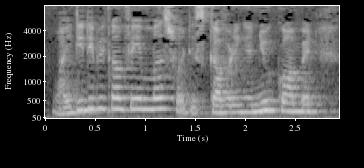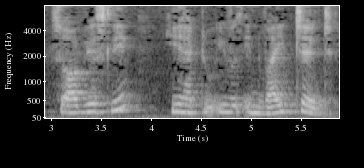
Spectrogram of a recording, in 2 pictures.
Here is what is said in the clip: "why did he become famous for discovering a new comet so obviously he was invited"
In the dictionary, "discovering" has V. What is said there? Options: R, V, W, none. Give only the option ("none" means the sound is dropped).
V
